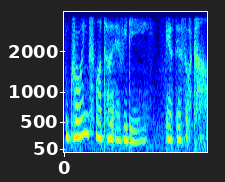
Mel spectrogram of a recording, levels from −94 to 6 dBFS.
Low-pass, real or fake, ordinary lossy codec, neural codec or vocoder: 3.6 kHz; fake; Opus, 32 kbps; codec, 16 kHz, 0.7 kbps, FocalCodec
